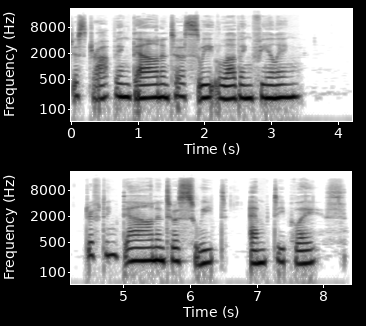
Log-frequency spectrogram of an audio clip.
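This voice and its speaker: A woman's voice: on the low side, fairly even intonation, slow, mellow, no room sound, clean studio sound. A woman voicing a sweet, seductive witch who soothes and coaxes, partly in whispers, in a hypnosis roleplay audio. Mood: dreamy, lulling. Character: sweet, coaxing, seductive witch, gently teasing.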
